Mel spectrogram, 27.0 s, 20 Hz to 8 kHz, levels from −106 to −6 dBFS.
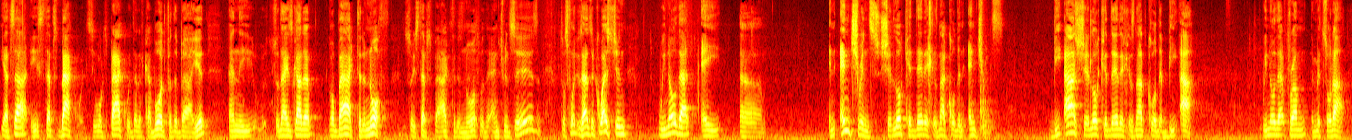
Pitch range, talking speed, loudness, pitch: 105-135 Hz, 150 wpm, -20 LUFS, 115 Hz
